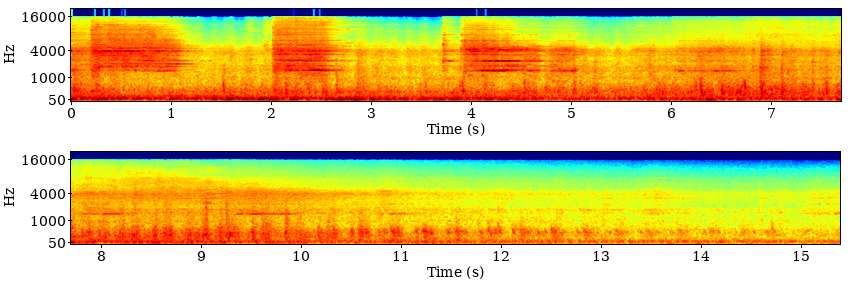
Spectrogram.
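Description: Freight train cars rolling past, wheels clattering over the rails with bursts of high-pitched wheel squeal in the first few seconds, then fading away as the last car goes by.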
